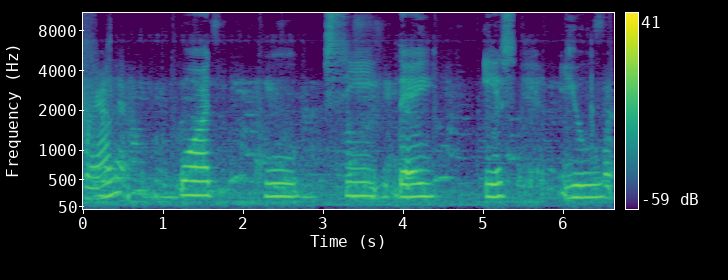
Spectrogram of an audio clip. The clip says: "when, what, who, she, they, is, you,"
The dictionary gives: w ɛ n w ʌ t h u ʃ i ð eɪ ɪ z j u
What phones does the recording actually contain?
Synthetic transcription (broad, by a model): w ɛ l w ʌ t h u s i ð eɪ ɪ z j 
